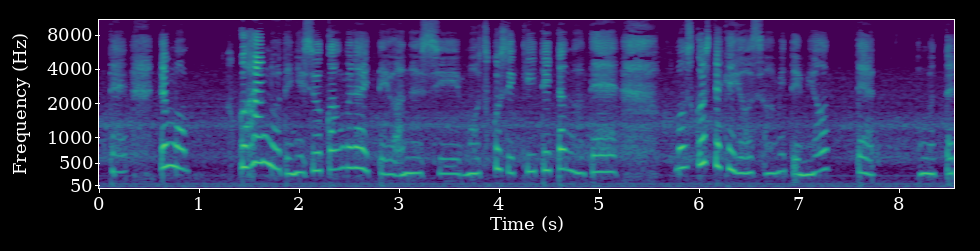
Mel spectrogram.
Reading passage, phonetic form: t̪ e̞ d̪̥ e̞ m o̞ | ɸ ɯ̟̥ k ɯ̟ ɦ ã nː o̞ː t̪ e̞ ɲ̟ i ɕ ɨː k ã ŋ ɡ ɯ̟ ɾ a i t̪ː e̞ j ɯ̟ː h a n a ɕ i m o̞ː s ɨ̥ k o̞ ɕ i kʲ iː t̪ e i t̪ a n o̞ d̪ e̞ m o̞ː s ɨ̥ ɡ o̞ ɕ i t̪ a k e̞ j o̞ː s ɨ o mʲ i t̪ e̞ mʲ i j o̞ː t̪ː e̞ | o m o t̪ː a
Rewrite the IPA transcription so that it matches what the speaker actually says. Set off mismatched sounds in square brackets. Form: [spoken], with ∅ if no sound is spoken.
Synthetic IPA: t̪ e̞ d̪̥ e̞ m o̞ | ɸ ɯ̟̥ k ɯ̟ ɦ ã nː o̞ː [d̪] e̞ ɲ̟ i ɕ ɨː k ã ŋ ɡ ɯ̟ ɾ a i t̪ː e̞ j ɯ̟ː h a n a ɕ i m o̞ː s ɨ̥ k o̞ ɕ i kʲ iː t̪ e i t̪ a n o̞ d̪ e̞ m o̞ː s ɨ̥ [k] o̞ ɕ i [d̪] a k e̞ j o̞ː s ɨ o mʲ i t̪ e̞ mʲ i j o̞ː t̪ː e̞ | o m o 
